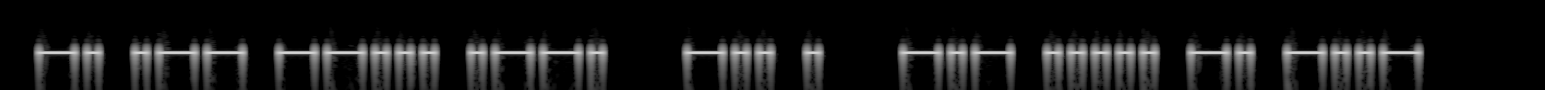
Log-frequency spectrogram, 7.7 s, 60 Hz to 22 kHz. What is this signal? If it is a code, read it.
Morse code, heard as a keyed tone, about 21 wpm, 700 Hz. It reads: NW7P DE K5NX
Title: USA Callsign DE Callsign - 4 Characters - 20wpm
